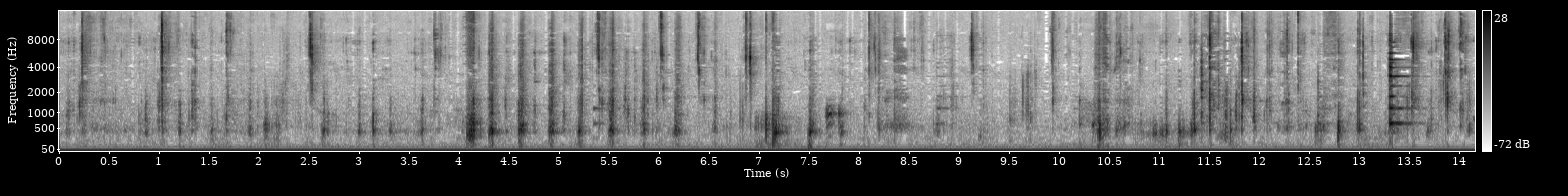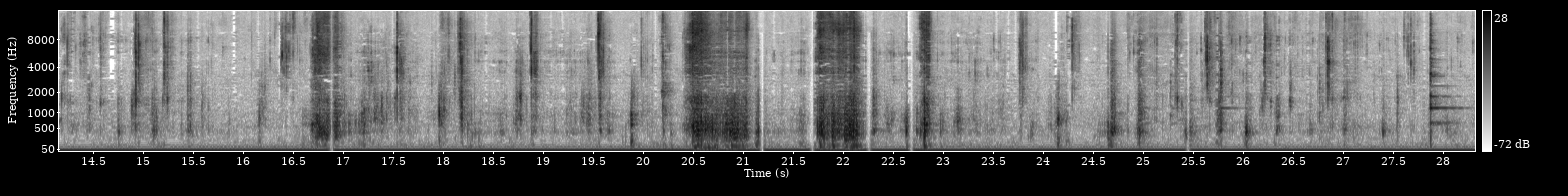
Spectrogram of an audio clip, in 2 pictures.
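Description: Close-miked eating: wet chewing and biting of braised pork foot and wide sweet-potato-starch noodles, with many small crunchy clicks. Two louder, longer noisy sounds come about three quarters of the way through.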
